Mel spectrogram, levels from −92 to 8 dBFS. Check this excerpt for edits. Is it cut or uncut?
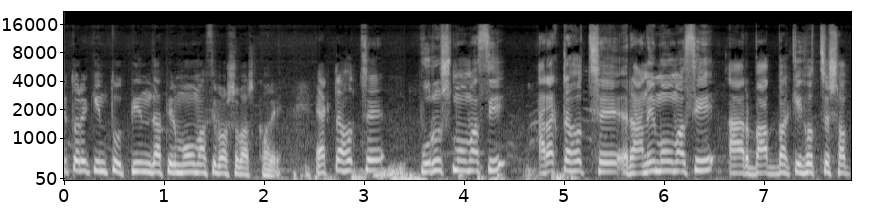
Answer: uncut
